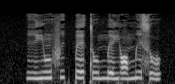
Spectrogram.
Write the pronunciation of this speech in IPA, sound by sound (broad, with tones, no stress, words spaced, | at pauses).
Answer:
i˨jũ˨˦fi˦ k͡pe˧tu˨ me˨jɔ˨ mi˧su˨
